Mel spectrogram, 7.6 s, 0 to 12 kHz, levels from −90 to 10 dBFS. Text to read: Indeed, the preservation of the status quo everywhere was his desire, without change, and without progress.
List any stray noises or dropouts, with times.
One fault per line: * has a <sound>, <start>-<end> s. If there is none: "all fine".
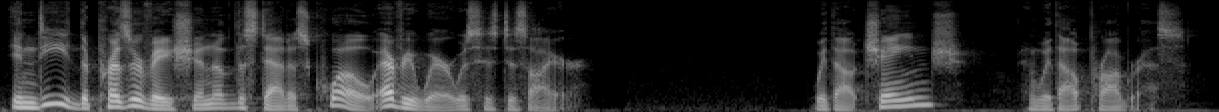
all fine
